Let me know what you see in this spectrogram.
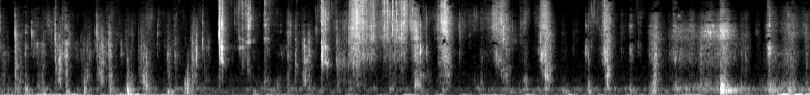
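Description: Close-miked eating of crispy fried chicken: a rapid run of sharp, crisp crunches and chewing as the fried coating is bitten and chewed.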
